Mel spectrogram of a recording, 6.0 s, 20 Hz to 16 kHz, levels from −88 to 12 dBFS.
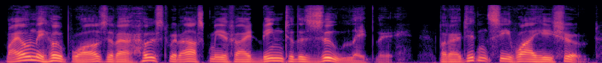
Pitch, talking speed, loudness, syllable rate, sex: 125 Hz, 250 wpm, -17 LUFS, 5.3 syllables/s, male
